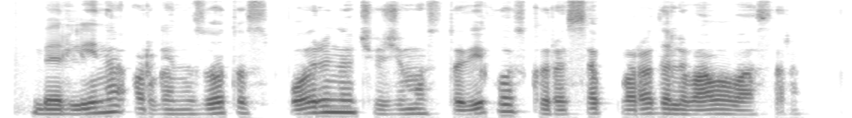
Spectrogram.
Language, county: Lithuanian, Šiauliai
